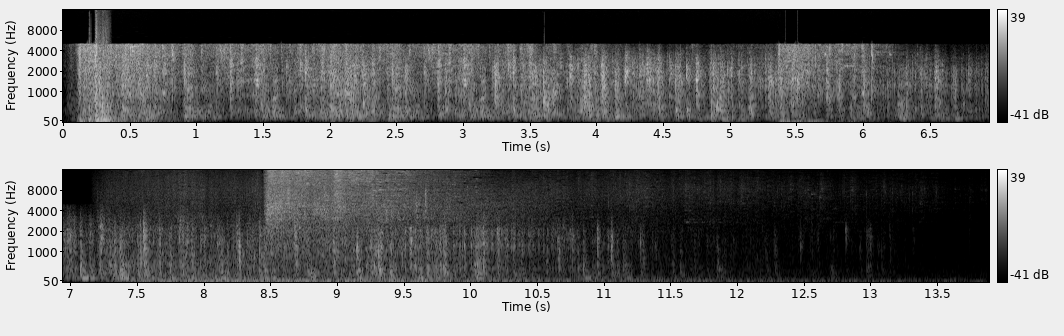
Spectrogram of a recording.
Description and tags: Scaffold Collapse Mixdown
We used this effect to mimic Masterbuilder Solness falling from his new house spire at the end of Ibsen's play; breaking the wooden scaffolding as he did so. We couldn't persuade the actor to do it for us, as he had work the next day!
This is a mixdown of impact recordings, BBC and own, to create the sound we wanted.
